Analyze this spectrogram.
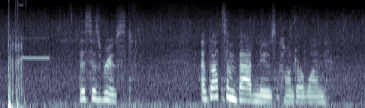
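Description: A woman speaks calmly through a radio.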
